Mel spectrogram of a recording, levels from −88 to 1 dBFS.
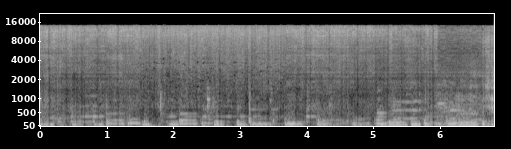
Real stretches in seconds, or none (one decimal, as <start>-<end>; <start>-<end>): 1.5-3.7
